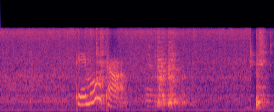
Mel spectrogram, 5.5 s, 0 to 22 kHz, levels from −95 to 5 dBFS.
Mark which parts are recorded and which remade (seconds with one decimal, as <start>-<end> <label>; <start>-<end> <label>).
0.0-5.5 recorded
